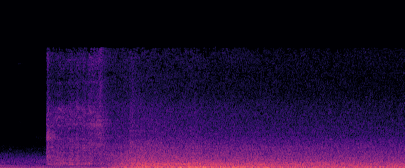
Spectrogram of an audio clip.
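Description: A motor vehicle engine starting, with a sudden rush of noise about a second in, then building into a loud, steady run.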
